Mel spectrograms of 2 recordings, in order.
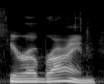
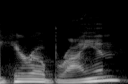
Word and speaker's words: Herobrine: that lives inside minecraft herobrine which by the way i found myself slipping and and kind of not being so precise with my pronunciation and it kind of sounded like i was saying hero brian i i when you said it i thought it was hero brian uh i just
